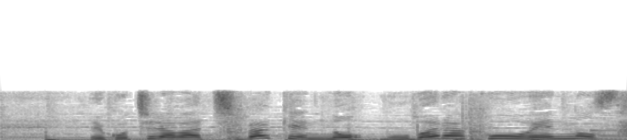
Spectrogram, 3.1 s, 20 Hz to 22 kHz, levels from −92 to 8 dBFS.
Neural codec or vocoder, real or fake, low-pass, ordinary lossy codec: none; real; none; none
